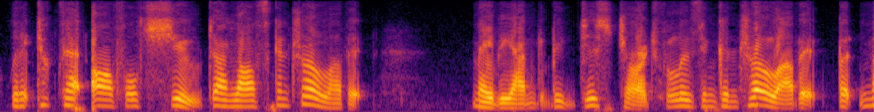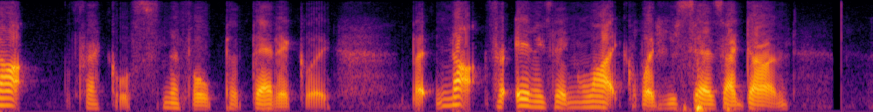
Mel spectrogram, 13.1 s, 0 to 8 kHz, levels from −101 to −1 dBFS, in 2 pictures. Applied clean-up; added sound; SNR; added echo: none; none; none; none.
